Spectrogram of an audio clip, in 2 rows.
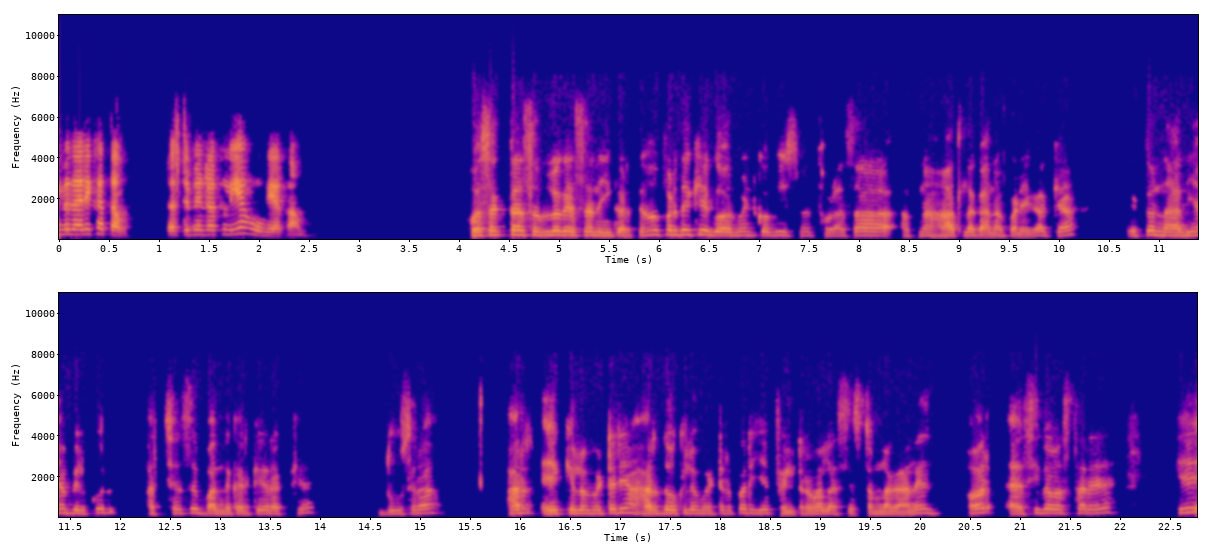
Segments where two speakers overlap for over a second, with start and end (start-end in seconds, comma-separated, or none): none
